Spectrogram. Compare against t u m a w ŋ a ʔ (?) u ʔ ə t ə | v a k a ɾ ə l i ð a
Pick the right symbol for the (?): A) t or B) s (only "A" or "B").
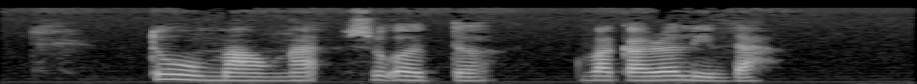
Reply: B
